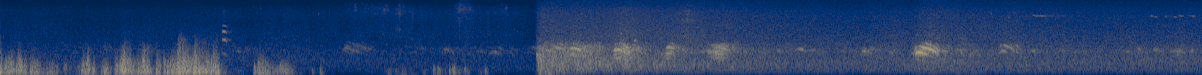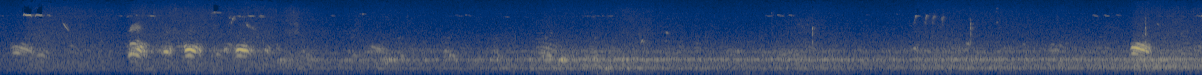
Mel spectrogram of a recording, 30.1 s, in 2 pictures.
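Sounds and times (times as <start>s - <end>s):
birds calling: 6.1s - 13.3s, 13.9s - 30.0s.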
